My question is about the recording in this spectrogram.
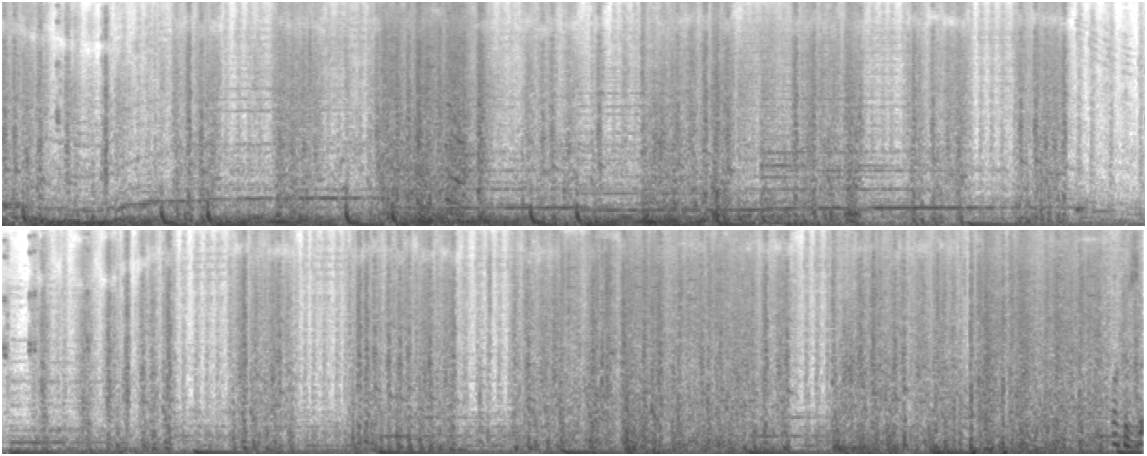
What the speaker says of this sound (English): Finally, a sniper rifle.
